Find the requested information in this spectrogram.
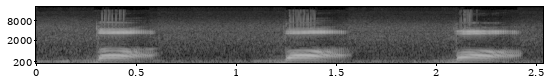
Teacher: Kanan dan kiri itu menempel sisinya. Jadi bunyinya do, dan ujung lidahnya itu ditempelkan saja ke langit-langit. · sisi-sisi dari lidah itu menempel di gigi geraham kanan dan kiri ya. Kanan dan kiri itu menempel sisinya. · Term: huruf do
